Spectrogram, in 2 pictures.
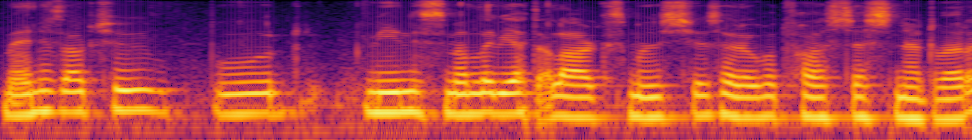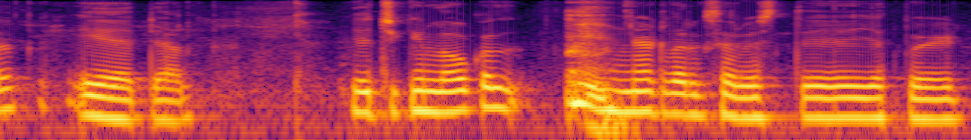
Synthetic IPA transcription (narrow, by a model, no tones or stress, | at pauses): meːnɦisaːb̚t͡ʃʰipuːɾ | miːnsmɐt̪lɐbjɐt̪ʰɐ̰laːksmɐnzt͡ʃʰisɐɾoːkʰɐt̪fʰɐst͡ʃɐst͡ʃneʈʋɐɾkeːet̪ʲaːl | jɐt̪̚t͡ʃʰikinloːkɐl | neːʈʋɐɾksɐɾʋist̪eːjɐt̪ʰbeːʈ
